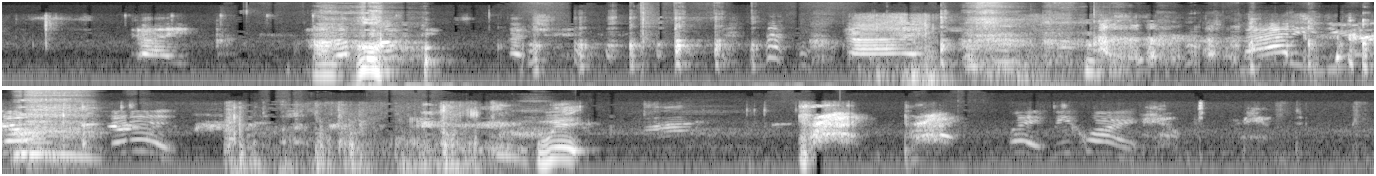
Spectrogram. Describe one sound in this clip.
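A teenage boy talks and laughs with animation over an online call.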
